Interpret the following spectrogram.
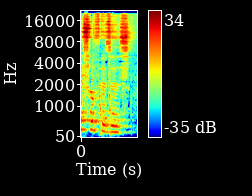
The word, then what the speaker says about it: esophagus: नाम है वो है इसोफेजिस. ठीक है. The slop food pass into the food pipe or esophagus. ओ आप सोच रहे होगे क्यों नहीं बोल रहे, ओ प्रोनाउंस नहीं होता है, जैसे कि नाइफ है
